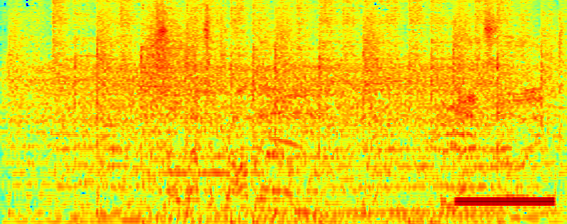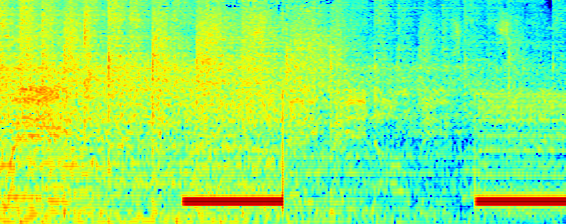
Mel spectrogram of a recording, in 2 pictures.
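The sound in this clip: Ringback tone of an outgoing telephone call being placed: three long, steady, even tones about a second each, evenly spaced, over a busier background that fades once the ringing starts.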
